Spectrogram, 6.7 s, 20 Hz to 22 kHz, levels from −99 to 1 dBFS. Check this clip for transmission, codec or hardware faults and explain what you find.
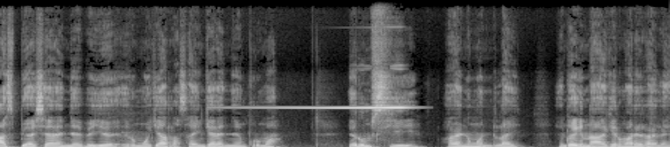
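One hardware fault stands out: loudspeaker feedback squeal from 2.07 to 4.34 s. The microphone is picking up its own loudspeaker, and around 6 kHz the loop gain exceeds one, so a pure tone swells over roughly two seconds until it sits a few dB above the speech. On a spectrogram it shows as a thin, brightening horizontal line at 6 kHz.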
